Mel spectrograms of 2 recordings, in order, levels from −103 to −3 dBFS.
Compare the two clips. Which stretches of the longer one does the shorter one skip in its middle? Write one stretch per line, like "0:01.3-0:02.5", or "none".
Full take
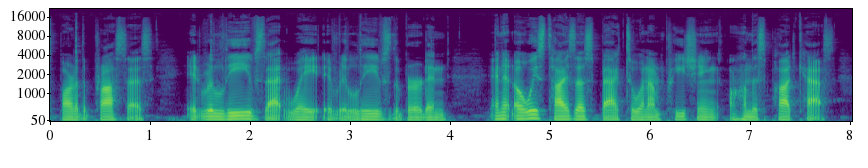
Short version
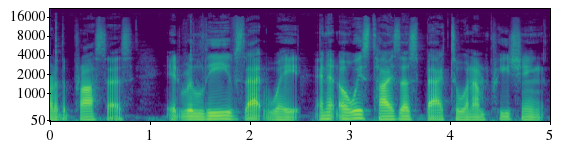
0:02.7-0:04.3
